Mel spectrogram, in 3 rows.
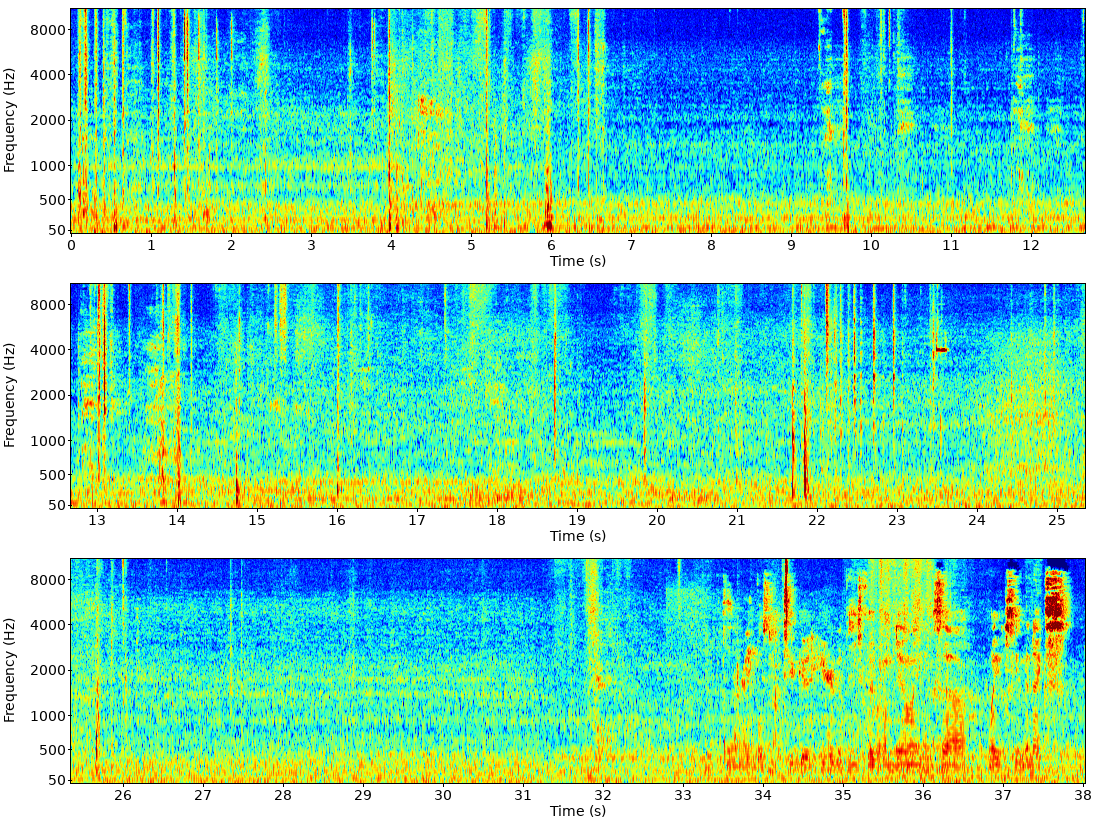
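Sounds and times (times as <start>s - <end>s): steady low drone: 0.0s - 38.0s
sharp clicks and knocks: 21.6s - 23.2s.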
